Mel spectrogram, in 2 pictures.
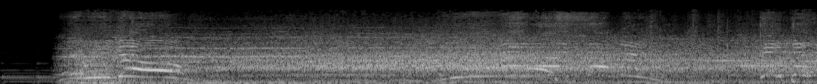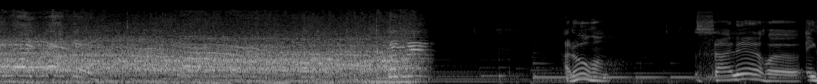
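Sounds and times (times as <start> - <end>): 
crowd cheering at strongman lift: 0.6 - 12.5.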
